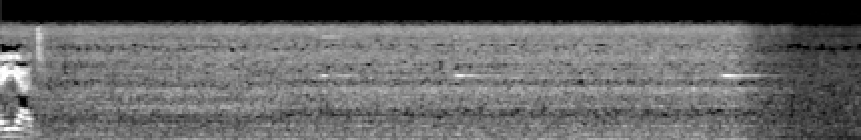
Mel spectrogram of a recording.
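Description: A pot hisses and rumbles steadily as steam escapes.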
